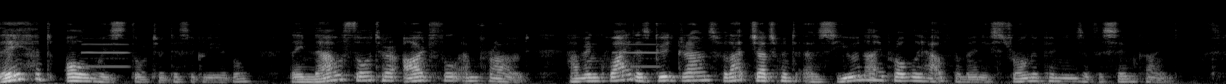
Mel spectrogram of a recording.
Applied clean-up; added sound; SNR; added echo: none; Wind instrument, woodwind instrument; 19 dB; reverberation time 0.2 s.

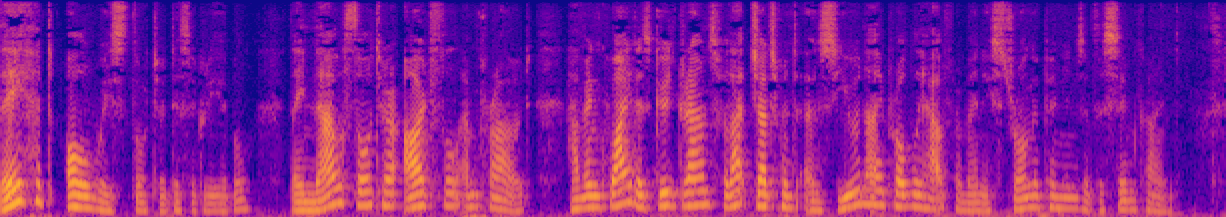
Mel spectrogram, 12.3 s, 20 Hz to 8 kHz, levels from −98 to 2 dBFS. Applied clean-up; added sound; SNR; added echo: none; none; none; none.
